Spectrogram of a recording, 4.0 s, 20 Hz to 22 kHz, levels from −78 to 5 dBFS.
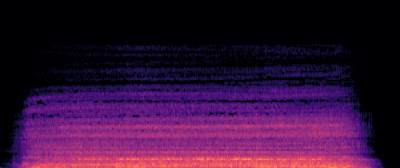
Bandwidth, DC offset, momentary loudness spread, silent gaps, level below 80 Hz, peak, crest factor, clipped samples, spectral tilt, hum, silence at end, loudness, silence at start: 16.5 kHz; under 0.1%; 8 LU; none; -38 dBFS; -6 dBFS; 14 dB; under 0.1%; -5 dB/octave; none; 0.3 s; -20 LUFS; 0.2 s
